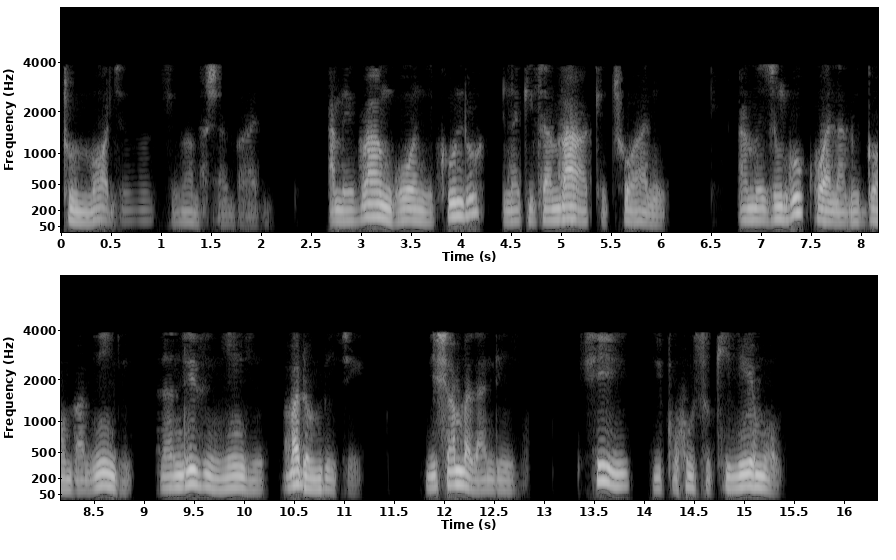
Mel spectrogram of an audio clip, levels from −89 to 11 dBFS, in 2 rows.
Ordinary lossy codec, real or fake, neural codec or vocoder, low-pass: AAC, 16 kbps; fake; codec, 16 kHz, about 1 kbps, DyCAST, with the encoder's durations; 7.2 kHz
